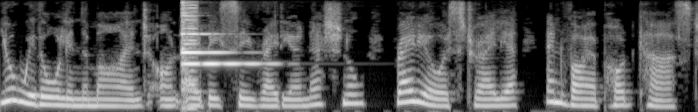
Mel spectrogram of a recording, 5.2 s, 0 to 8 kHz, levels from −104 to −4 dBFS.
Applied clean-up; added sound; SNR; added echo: classical method spectral subtraction.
